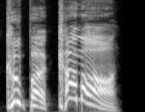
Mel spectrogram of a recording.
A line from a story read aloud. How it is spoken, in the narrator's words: Clarence stopped only long enough to shout over his shoulder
